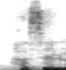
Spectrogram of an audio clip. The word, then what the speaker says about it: Hassan: It's a book, but I'm assuming it's pronounced Hassan because of Hassan Minhaj pronounces his name the same way, and it's just a difference between 1 and 2 S's, so Hassan.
